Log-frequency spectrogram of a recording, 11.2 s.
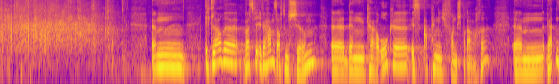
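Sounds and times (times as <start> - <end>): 
audience applause: 0.0 - 2.6
speech: 3.0 - 11.1.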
